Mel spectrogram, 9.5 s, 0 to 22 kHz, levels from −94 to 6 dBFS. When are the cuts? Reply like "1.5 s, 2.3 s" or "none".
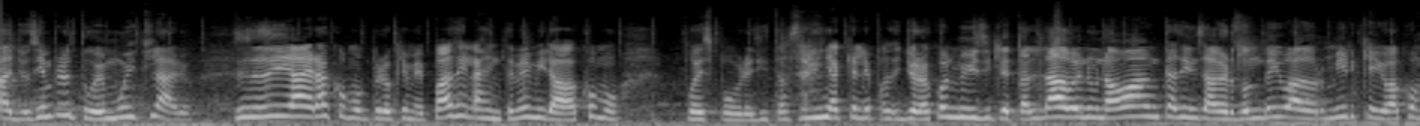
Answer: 1.6 s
